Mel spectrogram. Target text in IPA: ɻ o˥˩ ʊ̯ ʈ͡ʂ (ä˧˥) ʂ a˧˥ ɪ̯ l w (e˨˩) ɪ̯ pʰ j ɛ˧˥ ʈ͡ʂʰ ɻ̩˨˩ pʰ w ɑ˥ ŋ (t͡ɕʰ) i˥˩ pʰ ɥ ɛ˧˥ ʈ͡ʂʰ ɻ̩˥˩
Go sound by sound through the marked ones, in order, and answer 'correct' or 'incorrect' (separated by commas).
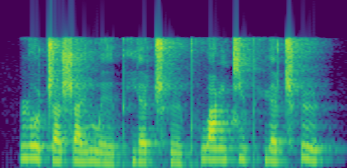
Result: correct, correct, incorrect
